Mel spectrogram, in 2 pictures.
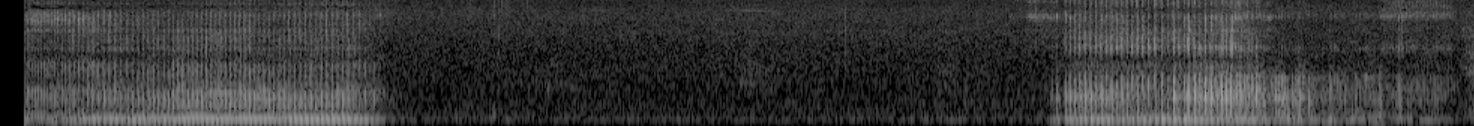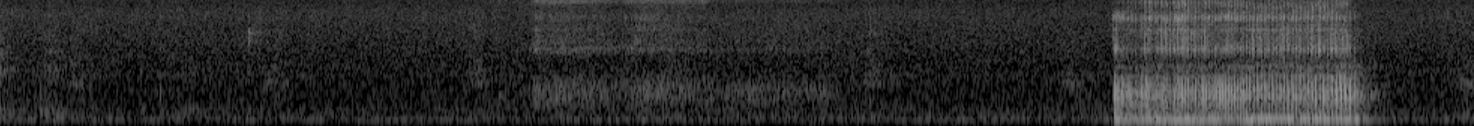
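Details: Slow, rough, buzzy snores every five to seven seconds, one much fainter, with quiet breathing between, from a Shih Tzu puppy sleeping in a person's arms; loud snoring.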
